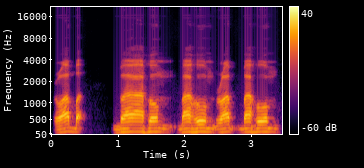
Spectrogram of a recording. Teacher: bunyi suku kata ro itu mesti digabung dengan ba RAB bahum bahum RAB bahum Hum dibaca dengan Iz Syafawi mim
